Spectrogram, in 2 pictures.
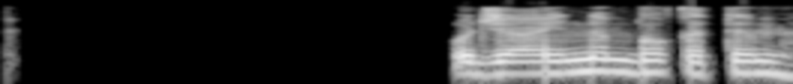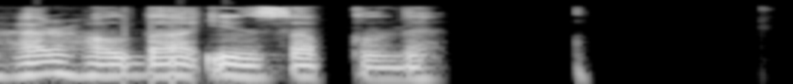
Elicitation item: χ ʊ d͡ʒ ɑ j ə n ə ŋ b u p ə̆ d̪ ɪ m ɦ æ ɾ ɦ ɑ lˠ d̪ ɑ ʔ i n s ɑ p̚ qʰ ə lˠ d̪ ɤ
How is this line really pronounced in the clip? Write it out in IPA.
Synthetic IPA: χ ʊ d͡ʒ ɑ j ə n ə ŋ b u q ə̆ t̪ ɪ m ɦ æ ɾ ɦ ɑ lˠ d̪ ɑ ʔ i n s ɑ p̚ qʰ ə lˠ d̪ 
